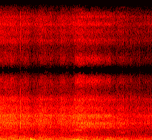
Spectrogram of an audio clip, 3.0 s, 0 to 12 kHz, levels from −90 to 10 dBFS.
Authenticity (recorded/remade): recorded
